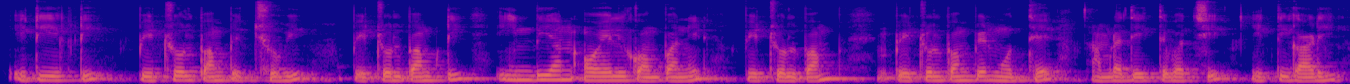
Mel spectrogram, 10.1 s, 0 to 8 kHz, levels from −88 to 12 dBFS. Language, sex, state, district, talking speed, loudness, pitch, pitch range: Bengali, male, West Bengal, North 24 Parganas, 140 wpm, -32 LUFS, 145 Hz, 135-170 Hz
